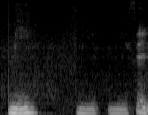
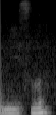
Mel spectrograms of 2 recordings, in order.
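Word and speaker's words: 米芾: younger Li, not Li, Mi Fei or Mi Fu, different pronunciation, both right, I think.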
